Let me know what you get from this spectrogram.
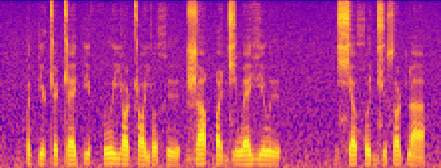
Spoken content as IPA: pɐpʲoʈe ʈɛpʲo hu jɔʈɔjoxɨ | ʐɐqʷɐ d͡ʑɨwɛ vʲɐwɨ | ɕɐ χʷɨ d͡ʑusɔʈɳa

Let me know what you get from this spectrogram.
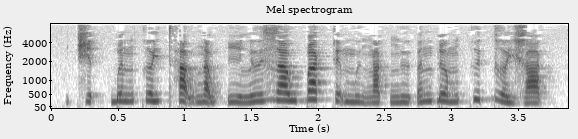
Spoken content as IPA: t͡ɕə˨˩t̚ɓə˨˦nkə˨˦j t̪ʰa̰˧˨wna̰˧˨wʔi˨˩ lɨ˨˦za˧w ɓa˦˥k̚ʔḛ˧˨mɨ˧˩ ŋa˨˩k̚ŋɨ˨˩ʔə˧n ɗə˨˦mkɨ˦˥t̚ɣə˨˩jɣa˨˩k̚

